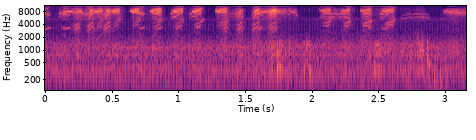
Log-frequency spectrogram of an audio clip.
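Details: Great tit nestlings in a birdbox in Falmouth, UK, 15 days after hatching (April 2011), give a continuous chorus of thin, very high squeaking pulses, several per second, overlapping in a busy stream with no other sounds.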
